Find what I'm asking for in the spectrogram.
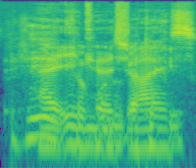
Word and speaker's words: Heike Monogatari: Es ist Heike Monogatari.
